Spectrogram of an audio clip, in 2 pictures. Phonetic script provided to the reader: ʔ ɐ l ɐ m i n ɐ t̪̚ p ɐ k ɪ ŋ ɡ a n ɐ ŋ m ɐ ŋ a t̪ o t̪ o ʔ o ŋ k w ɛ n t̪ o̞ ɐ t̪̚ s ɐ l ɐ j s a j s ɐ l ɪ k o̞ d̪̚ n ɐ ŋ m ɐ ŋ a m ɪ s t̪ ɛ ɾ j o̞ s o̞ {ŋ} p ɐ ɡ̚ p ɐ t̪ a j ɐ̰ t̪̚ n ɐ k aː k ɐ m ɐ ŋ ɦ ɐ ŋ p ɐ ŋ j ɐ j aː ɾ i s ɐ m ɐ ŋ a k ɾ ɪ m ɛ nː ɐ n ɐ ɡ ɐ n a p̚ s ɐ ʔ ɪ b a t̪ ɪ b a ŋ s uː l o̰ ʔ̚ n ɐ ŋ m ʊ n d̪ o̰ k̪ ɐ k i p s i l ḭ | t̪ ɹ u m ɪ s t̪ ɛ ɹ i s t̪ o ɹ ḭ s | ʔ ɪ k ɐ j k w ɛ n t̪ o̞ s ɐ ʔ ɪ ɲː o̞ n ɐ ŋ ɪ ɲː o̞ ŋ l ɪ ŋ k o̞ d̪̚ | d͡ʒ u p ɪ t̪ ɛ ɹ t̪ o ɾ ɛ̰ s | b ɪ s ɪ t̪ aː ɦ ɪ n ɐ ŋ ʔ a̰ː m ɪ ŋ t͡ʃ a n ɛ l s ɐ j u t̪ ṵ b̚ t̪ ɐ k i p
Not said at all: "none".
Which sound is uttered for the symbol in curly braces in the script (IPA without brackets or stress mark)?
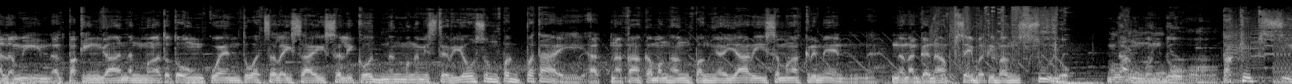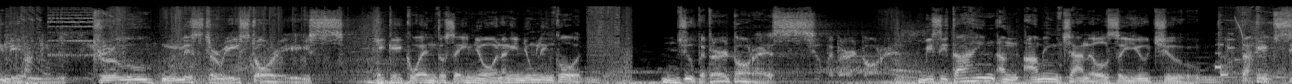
ŋ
